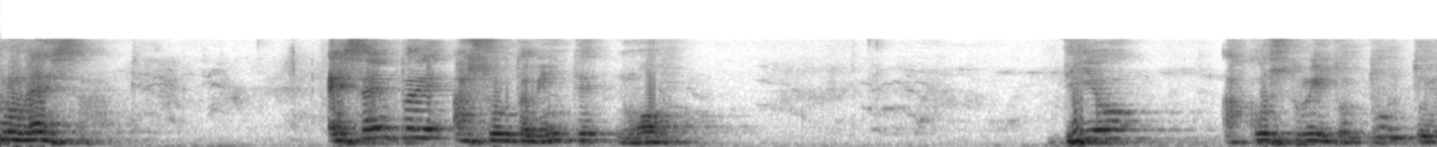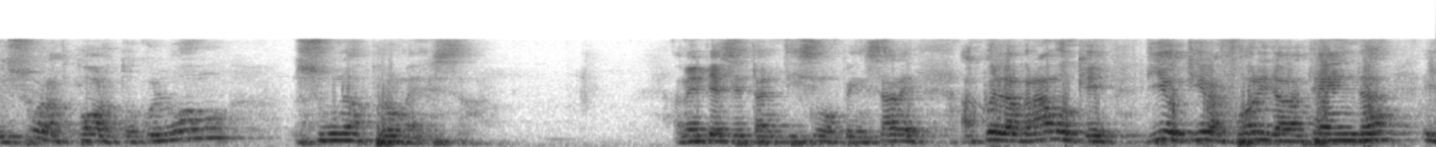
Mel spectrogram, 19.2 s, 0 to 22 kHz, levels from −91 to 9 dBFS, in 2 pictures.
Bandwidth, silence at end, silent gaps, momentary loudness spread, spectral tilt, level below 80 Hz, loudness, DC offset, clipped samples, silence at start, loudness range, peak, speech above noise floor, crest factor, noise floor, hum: 7.6 kHz; 0 s; none; 13 LU; -7.5 dB/octave; -34 dBFS; -11 LUFS; under 0.1%; under 0.1%; 0 s; 6 LU; 0 dBFS; 44 dB; 12 dB; -54 dBFS; none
